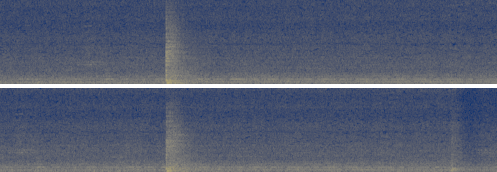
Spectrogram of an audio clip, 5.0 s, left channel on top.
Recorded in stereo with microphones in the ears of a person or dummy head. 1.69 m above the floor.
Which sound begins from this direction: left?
A snare drum, at 1.7 s.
